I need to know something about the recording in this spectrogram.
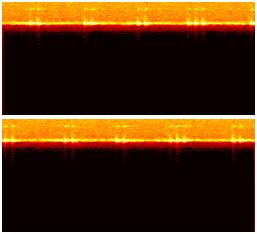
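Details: High-pitched cricket chirps come in steady, evenly spaced clusters about every half second, riding on a continuous shrill ringing and soft hiss, nothing heard in the lower range.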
